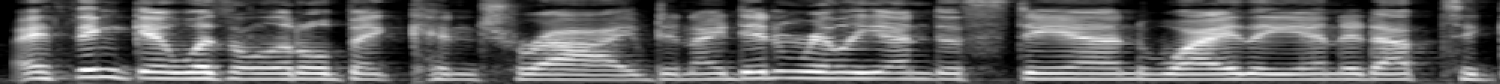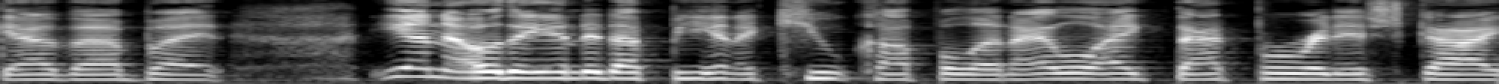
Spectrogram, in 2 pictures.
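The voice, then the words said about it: Raspy pack-a-day smoker voice. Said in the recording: “I can't do a Scottish accent, so I'm instead just going to make them sound like pack-a-day smokers.”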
